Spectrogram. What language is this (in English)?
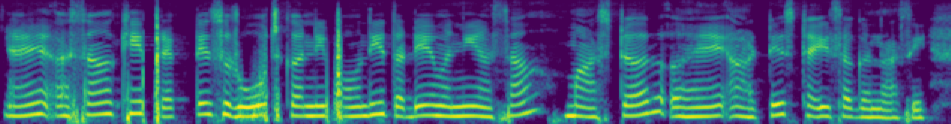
Sindhi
